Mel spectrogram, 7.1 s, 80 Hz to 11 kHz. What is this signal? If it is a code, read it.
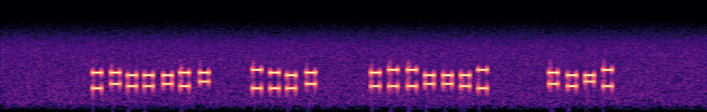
DTMF, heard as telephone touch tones, dialled by hand, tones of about 90 ms. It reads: 2844750 3218 5667743 84*6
